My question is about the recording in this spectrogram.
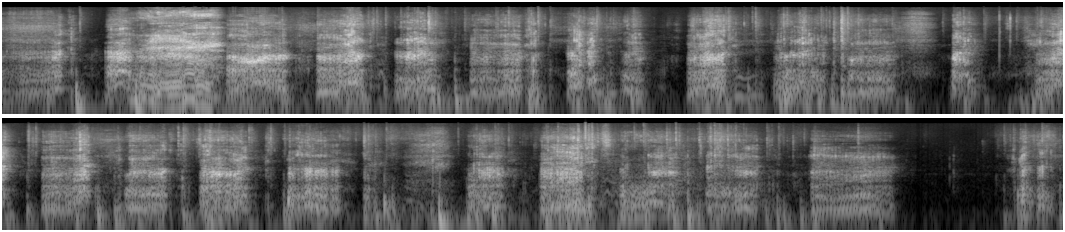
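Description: A puppy growling in repeated short bursts while tugging on a rope toy: play growling in a game of tug-of-war.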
